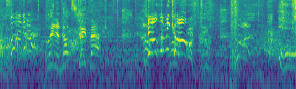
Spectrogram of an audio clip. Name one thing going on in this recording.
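A young woman screams.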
